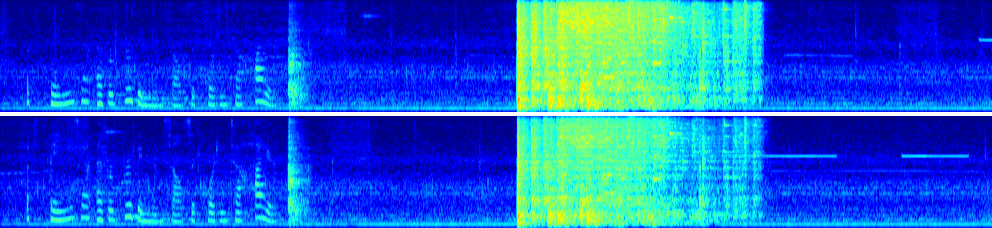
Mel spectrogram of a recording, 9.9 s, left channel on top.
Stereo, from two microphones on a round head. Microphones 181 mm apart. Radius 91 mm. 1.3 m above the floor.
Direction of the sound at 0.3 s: 75° right (ahead or behind).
